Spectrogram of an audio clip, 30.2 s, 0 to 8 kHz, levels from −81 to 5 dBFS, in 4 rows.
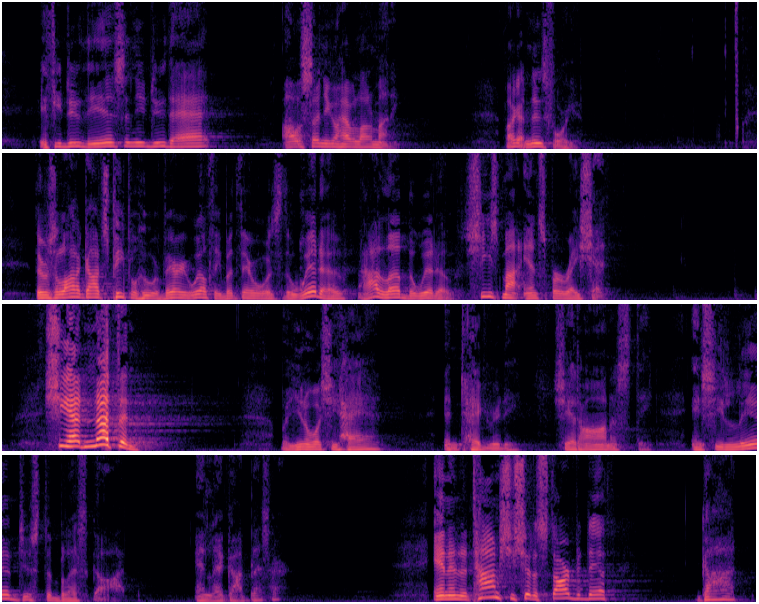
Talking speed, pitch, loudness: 170 wpm, 130 Hz, -25 LUFS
